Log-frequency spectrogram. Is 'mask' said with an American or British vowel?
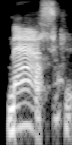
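American. The vowel is a flat American 'a' sound. "is that the right pronunciation?"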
